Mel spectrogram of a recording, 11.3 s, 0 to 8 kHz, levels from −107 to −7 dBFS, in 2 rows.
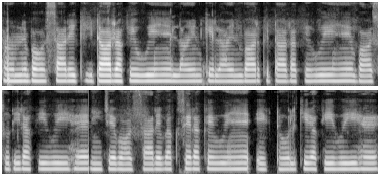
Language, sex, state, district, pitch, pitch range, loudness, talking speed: Hindi, female, Uttarakhand, Tehri Garhwal, 200 Hz, 195-205 Hz, -21 LUFS, 165 wpm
